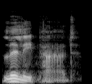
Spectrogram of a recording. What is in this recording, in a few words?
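"lily pad", British English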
